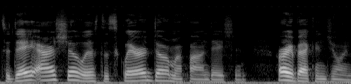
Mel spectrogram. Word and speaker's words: Scleroderma: This is brand new to us because I'm hoping I'm pronouncing the name right. Is it Scleroderma? Scleroderma.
